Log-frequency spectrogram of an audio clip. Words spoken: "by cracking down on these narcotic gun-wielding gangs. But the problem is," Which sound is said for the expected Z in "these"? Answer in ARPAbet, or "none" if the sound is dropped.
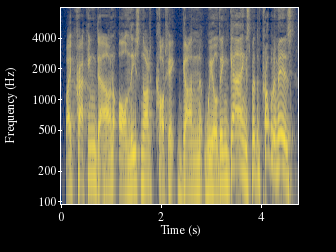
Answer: Z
